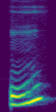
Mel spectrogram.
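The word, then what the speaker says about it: août: август во французском языке это слово произносится двумя способами либо у либо ut оба эти варианта являются верными вы можете себе выбрать один из них но я бы вам советовала запоминать вариант от где мы произносим конечный т далее идут осенние месяцы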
